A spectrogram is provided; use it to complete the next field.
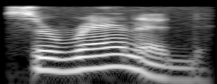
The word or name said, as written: serranid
